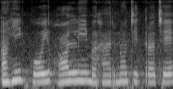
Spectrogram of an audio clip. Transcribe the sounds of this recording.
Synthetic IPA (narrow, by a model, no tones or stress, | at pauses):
əɦĩkojihɔlnibəɦaɾnot͡ʃɪt̪ɾət͡ʃʰe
